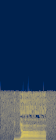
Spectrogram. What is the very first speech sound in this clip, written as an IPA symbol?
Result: ʎ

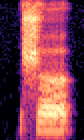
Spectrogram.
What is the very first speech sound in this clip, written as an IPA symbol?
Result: ʃ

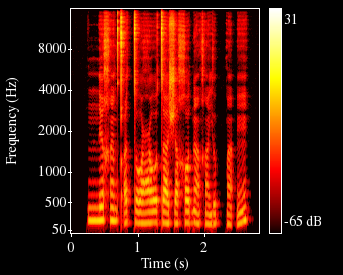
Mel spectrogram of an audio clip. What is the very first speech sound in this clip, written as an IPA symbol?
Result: nː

